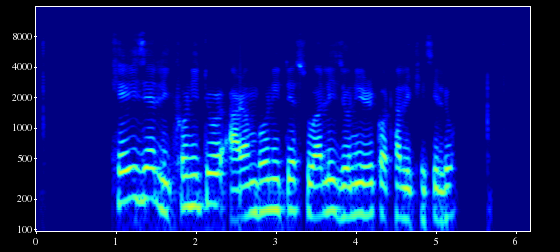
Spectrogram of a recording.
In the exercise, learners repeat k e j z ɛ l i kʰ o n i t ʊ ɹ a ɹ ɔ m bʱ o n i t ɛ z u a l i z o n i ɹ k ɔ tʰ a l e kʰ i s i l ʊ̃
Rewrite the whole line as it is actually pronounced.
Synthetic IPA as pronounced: x e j z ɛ l i kʰ o n i t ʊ ɹ a ɹ ɔ m bʱ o n i t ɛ s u a l i z o n i ɹ k ɔ tʰ a l i kʰ i s i l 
